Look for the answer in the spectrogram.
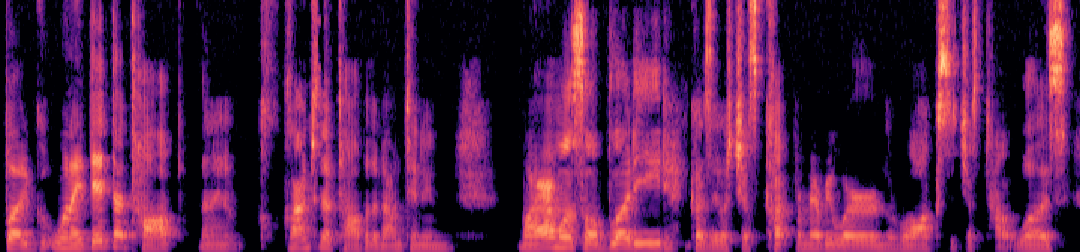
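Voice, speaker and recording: A young man from Peru, a podcast guest, casually telling a story and acting out the voices of people he quotes. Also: fairly quick. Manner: animated, acts out quoted voices with raised pitch.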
